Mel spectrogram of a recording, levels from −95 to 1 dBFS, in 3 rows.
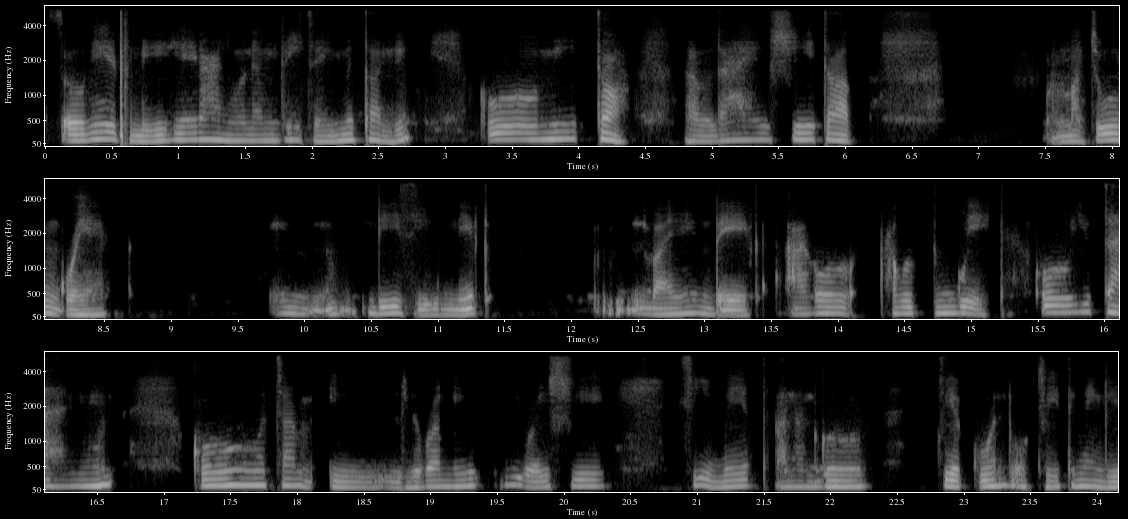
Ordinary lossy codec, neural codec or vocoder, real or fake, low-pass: none; codec, 16 kHz, 1 kbps, X-Codec, HuBERT features, trained on general audio; fake; 5.4 kHz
